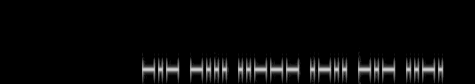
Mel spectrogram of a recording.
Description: Morse code, heard as a keyed tone, about 32 wpm, 700 Hz. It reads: KB2LKF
